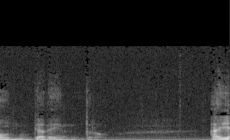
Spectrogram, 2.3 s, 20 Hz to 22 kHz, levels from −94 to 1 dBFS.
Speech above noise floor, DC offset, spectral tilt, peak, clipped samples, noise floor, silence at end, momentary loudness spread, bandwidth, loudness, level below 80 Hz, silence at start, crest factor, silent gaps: 19 dB; 0.3%; -7.5 dB/octave; -6 dBFS; under 0.1%; -46 dBFS; 0 s; 22 LU; 15 kHz; -28 LUFS; -40 dBFS; 0 s; 22 dB; none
